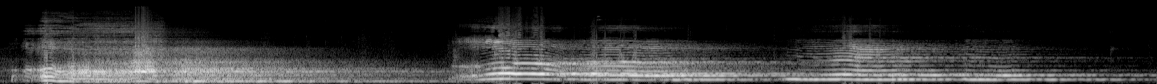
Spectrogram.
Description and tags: scream and moaning, with echo and low-pitched. Recorded inside the old cistern of the Reina (Badajoz province, S Spain) castle. Primo EM172 capsules inside widscreens, FEL Microphone Amplifier BMA2, PCM-M10 recorder.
